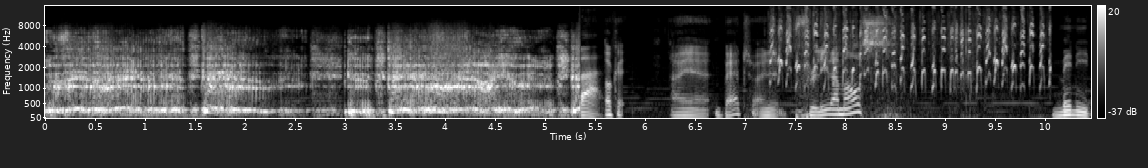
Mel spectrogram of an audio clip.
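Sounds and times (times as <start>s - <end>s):
bear roaring: 0.0s - 5.4s
speech: 5.4s - 8.6s, 10.1s - 10.4s.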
